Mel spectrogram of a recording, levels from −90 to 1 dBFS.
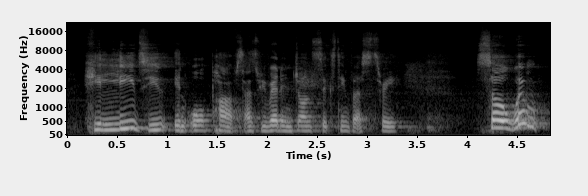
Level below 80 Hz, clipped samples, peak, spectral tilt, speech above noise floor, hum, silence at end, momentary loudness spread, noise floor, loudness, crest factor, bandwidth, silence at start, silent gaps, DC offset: -84 dBFS; under 0.1%; -16 dBFS; -5.5 dB/octave; 27 dB; none; 0 s; 15 LU; -63 dBFS; -36 LUFS; 20 dB; 16 kHz; 0.2 s; none; under 0.1%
